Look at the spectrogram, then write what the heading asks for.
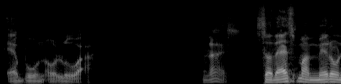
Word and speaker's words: Oluwa: Oluwa, yeah.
